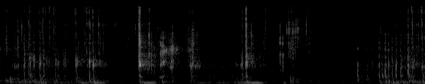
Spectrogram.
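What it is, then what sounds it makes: Dry soap bar being scraped. A solid, dry green soap bar is scraped with a utility knife blade, giving a run of dry, bright scratching and crunching strokes as shavings fall, with two sharper clicks standing out. The sound tapers to near silence before a little faint rustling at the end as the bar is simply held up in the hand.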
